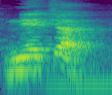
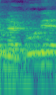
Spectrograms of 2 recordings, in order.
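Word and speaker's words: nature: दोस्तों नेक्स्ट वाला जो रूल है जब किसी वर्ड के लास्ट में यू आर ई आए तो यू आर ई को अर से पढ़ेंगे। ओके? इसके लिए मैंने एग्जांपल लिए है दोस्तों। एन ए टी यू आर E. Okay? इसको हम क्या पढ़ते हैं? नेचर। इसको नटूरे नहीं कहते हैं।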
